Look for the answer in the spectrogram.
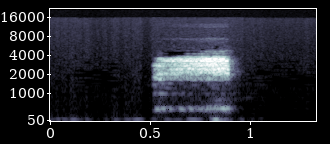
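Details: Single raspy hissing screech, under half a second long, from a female owl tearing at a big rabbit in the early morning of April 9, 2012; faint low bumps around it.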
